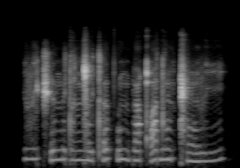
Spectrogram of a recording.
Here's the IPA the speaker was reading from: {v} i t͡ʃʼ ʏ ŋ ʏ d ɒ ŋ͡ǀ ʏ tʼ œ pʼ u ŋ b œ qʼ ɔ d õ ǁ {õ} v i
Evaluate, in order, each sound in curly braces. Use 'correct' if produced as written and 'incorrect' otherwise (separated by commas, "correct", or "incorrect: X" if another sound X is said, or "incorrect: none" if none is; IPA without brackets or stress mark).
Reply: correct, correct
